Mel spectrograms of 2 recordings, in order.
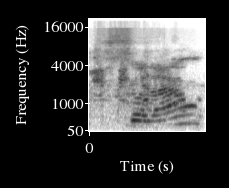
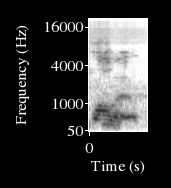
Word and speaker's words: Solau: Solau? It's actually pronounced swallow.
